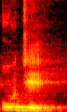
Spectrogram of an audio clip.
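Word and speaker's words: hoje: को हम कहते हैं ओजे ठीक है एच जो है सा साइलेंट हो जाता है ओजे यस्टरडे होता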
